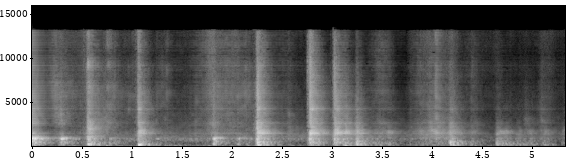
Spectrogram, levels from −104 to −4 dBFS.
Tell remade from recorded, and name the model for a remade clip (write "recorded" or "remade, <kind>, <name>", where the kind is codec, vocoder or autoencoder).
remade, vocoder, Vocos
